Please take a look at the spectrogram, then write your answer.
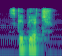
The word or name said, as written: Skipec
